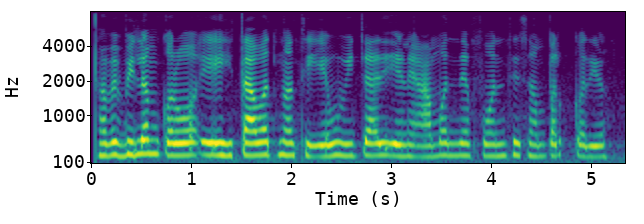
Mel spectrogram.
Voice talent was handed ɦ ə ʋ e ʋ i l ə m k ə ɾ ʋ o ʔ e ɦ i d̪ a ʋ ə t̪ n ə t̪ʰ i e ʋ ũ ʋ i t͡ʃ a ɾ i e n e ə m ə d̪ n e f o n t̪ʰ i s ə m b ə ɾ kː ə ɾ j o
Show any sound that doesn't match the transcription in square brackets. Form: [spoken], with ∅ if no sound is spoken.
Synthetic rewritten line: ɦ ə ʋ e ʋ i l ə m k ə ɾ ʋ o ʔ e ɦ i [t̪] a ʋ ə t̪ n ə t̪ʰ i e ʋ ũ ʋ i t͡ʃ a ɾ i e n e [a] m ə d̪ n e f o n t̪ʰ i s ə m [p] ə ɾ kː ə ɾ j o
